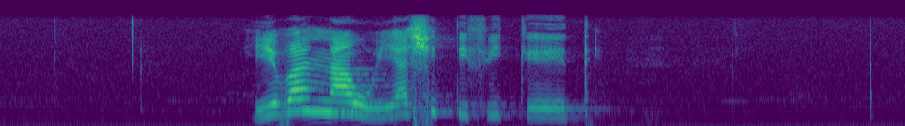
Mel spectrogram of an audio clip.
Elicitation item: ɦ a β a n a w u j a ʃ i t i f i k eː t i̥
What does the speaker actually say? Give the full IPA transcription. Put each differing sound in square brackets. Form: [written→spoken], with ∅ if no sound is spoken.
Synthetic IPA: ɦ [a→i] β a n a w u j a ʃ i t i f i k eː t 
